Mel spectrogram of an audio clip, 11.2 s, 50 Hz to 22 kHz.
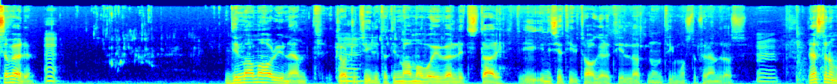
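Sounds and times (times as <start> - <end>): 
speech: 0.0 - 0.9, 3.0 - 11.1
low steady hum: 0.0 - 11.1
water pouring into a glass: 1.2 - 3.0, 4.8 - 8.8.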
